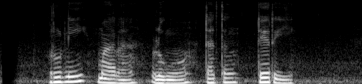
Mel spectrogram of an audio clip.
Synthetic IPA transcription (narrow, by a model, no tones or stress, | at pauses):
runimaɾaluŋɔɖ̥at̪əŋɖ̥eɾi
